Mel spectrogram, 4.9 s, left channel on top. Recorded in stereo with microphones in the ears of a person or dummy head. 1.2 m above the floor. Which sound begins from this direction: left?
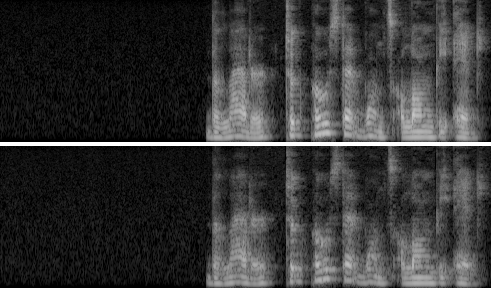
A man speaking, at 2.1 s.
